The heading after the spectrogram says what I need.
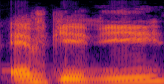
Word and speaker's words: Evgeny: Oui, on prononce Evgeny, tout à fait, ouais.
